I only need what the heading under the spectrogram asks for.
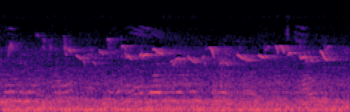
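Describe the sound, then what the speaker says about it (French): Birds chirp outdoors in thin, scattered high tweets over a low rumbling background, fairly faint and continuous throughout. "Écoute, le bruit t'as les oiseaux."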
